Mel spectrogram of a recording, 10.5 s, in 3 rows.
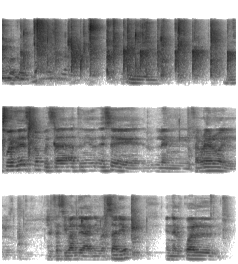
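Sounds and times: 
applause: 0:00.0 - 0:04.3
speech: 0:03.6 - 0:07.1, 0:07.7 - 0:10.4.

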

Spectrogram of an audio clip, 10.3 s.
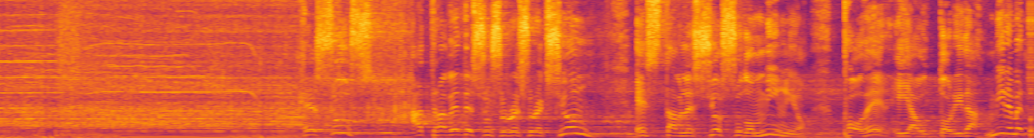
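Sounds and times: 
crowd shouting a victory cry: 0:00.0 - 0:04.1
speech: 0:03.1 - 0:10.3.

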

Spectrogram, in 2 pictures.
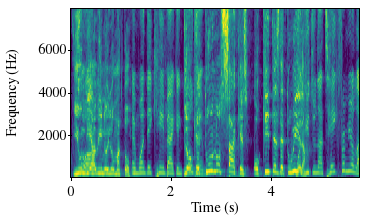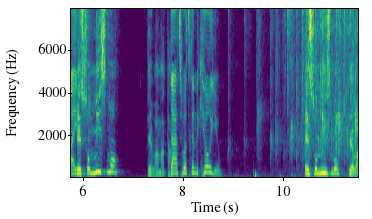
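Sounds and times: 
loud vocal exclamation: 0:00.0 - 0:00.6, 0:04.4 - 0:04.8
speech: 0:00.0 - 0:09.6, 0:10.4 - 0:11.4
audience applause: 0:09.2 - 0:11.4.

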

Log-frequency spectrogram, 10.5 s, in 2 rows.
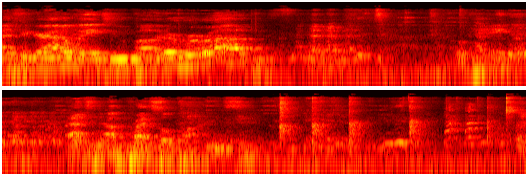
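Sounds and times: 
speech: 0:00.0 - 0:03.9, 0:04.5 - 0:08.5
laughter: 0:02.7 - 0:06.2, 0:07.8 - 0:10.4
hands clapping: 0:07.9 - 0:10.4.

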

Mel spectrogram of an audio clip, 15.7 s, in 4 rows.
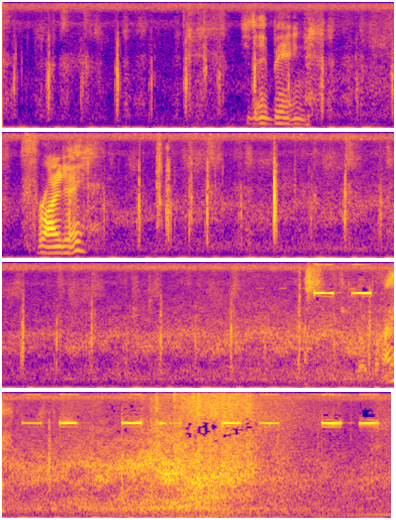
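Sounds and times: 
high insect chirping: 0:00.0 - 0:15.6
running footsteps of a person out for a run: 0:00.0 - 0:15.6
speech: 0:02.6 - 0:03.3, 0:04.3 - 0:05.0
car passing: 0:07.4 - 0:15.6.

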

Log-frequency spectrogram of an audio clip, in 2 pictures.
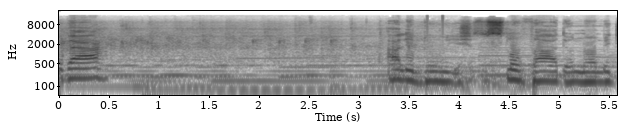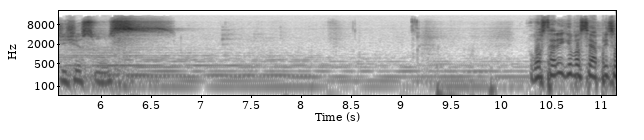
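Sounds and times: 
speech: 0:00.0 - 0:00.6, 0:03.3 - 0:06.5, 0:10.3 - 0:11.1
audience applause: 0:00.0 - 0:04.0.

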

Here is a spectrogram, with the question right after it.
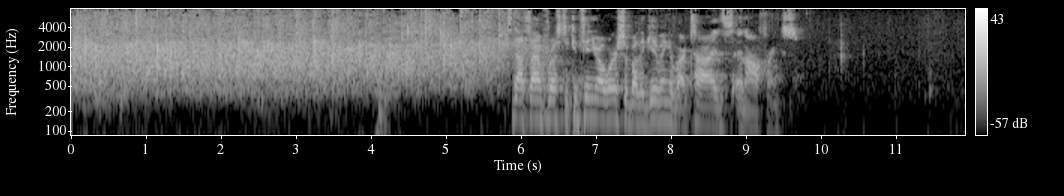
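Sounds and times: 
audience applause: 0:00.0 - 0:06.5
speech: 0:05.9 - 0:09.8.

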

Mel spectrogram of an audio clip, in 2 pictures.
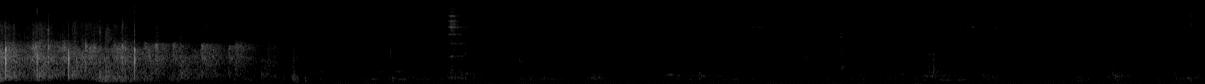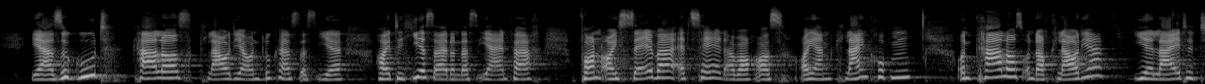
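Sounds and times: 
audience applause welcoming guests on stage: 0:00.0 - 0:02.9
speech: 0:12.4 - 0:24.0.

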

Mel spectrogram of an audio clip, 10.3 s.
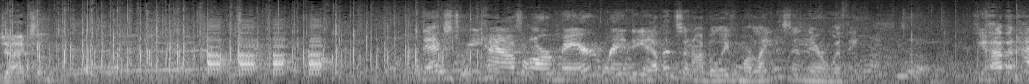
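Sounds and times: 
speech: 0:00.0 - 0:00.7, 0:04.2 - 0:10.2
crowd applause at parade: 0:00.0 - 0:05.4
faint cheering: 0:00.6 - 0:04.2.

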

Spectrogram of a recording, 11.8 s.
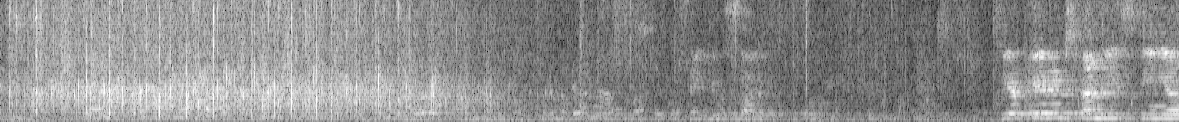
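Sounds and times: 
audience applause at graduation ceremony: 0:00.0 - 0:05.6
speech: 0:10.2 - 0:11.7.

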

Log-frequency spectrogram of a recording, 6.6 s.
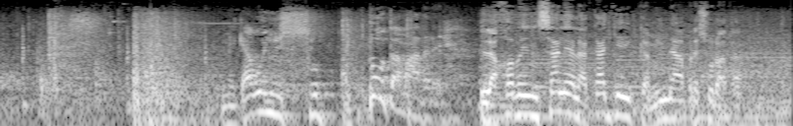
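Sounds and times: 
door slammed shut: 0:00.3 - 0:02.0
speech: 0:01.9 - 0:06.4.

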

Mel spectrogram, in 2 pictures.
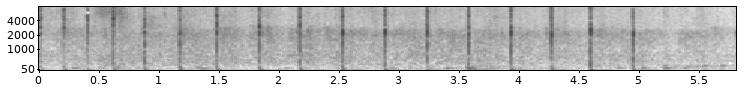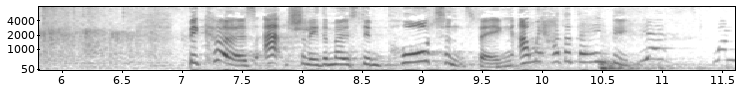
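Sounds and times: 
audience clapping: 0:00.0 - 0:07.2
speech: 0:07.1 - 0:11.6.

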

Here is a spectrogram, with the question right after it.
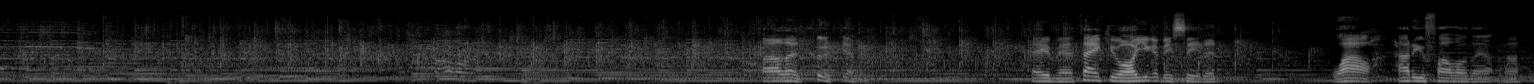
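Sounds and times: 
audience applause at an evening church gathering: 0:00.0 - 0:13.2
speech: 0:07.6 - 0:08.8, 0:10.3 - 0:12.3, 0:13.3 - 0:15.3.

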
